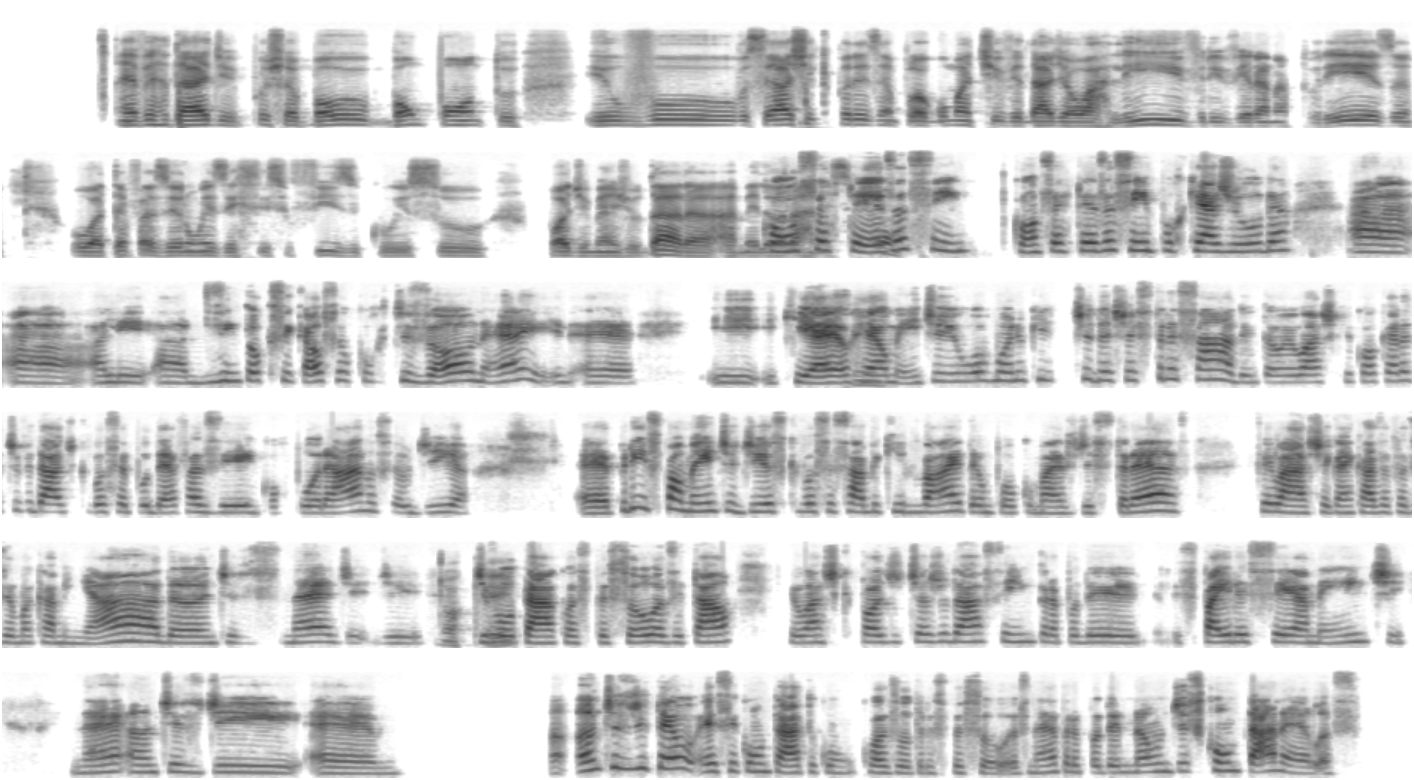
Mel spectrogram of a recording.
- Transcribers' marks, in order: tapping
- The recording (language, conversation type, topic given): Portuguese, advice, Como posso pedir desculpas de forma sincera depois de magoar alguém sem querer?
